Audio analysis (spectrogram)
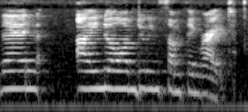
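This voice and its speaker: A high-pitched woman speaks at a moderate pace. Audible room echo and noticeable background noise fill the recording. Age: 30s. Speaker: budgeting vlogger. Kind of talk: casual vlog talk. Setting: at home. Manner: chatty, filler-heavy.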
